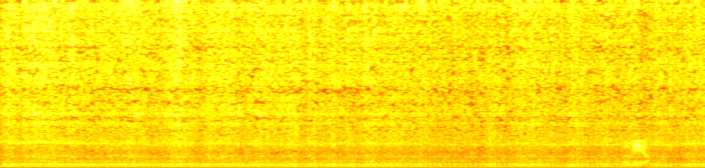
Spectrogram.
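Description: Motorcycle engine running at a steady idle, fitted with a gear indicator, shifter and speedometer; a continuous droning hum holds throughout with no clear start, a faint brief chirp near the end.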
